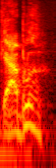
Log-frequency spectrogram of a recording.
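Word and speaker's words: Gable: And with Otis, is of course, it's the Alpha Academy of Chad Gabla, rhymes with Tabla, Maxine Dupri, and Akira Zawa, because he's a meme right now, versus Shinsuke Nakamura.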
